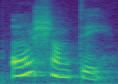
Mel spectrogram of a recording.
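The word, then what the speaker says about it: enchanté: to meet you but in French we say on Shanti if he is a man or Shanti with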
